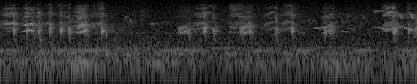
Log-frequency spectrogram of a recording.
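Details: Magpies squabbling at their nest in a garden give rough, scratchy chatter notes in uneven clusters, with short pauses and a few sharper chirps near the end.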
